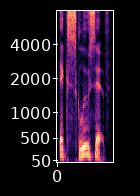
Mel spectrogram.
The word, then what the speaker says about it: exclusive: Moving right along, we arrive at the word exclusive. Listen to that hard X sound.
